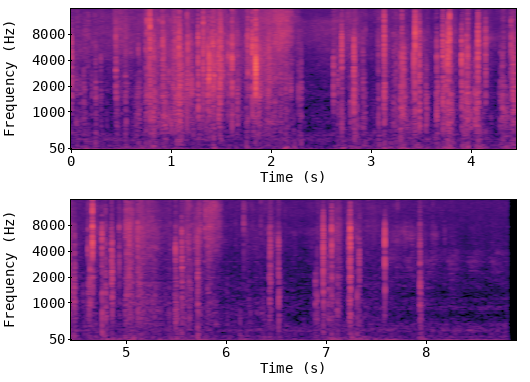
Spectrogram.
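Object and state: Paper shopping bag.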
